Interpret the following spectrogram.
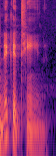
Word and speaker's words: nicotine: And the second word is nicotine. So sometimes it's pronounced with the e sound like green beans like in nicotine.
